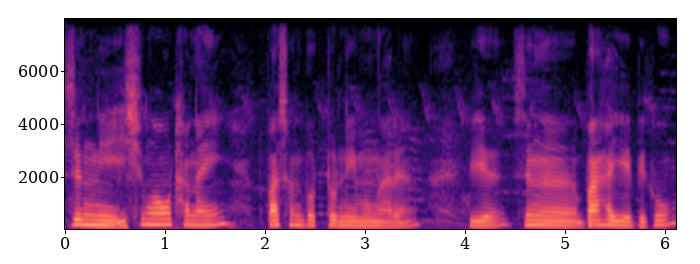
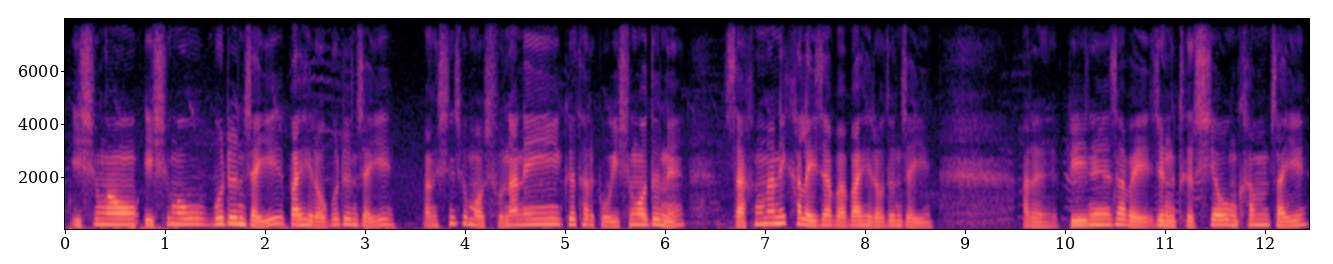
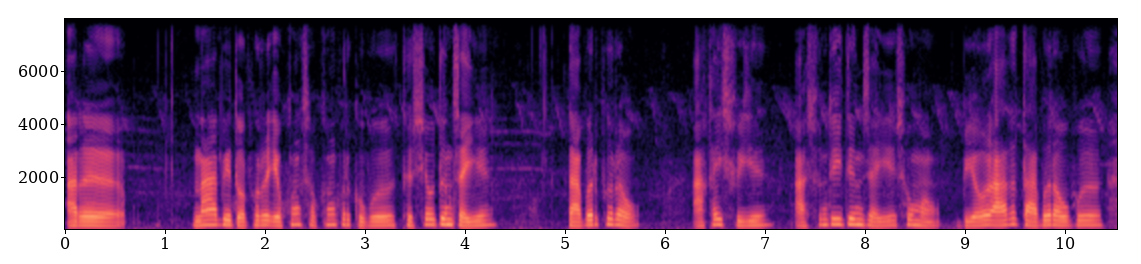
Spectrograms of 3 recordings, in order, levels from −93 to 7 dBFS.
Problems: constant background noise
